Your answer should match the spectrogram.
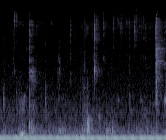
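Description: Close-up soft, moist chewing of a spoonable cream cake with chewy injeolmi rice cake pieces inside, small squishy bites and clicks repeating over a low steady hum.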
